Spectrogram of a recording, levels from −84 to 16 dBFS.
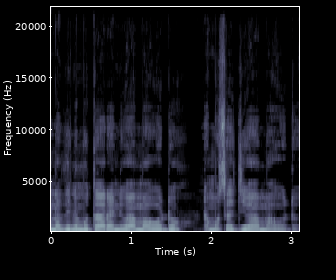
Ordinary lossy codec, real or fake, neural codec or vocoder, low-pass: none; real; none; none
